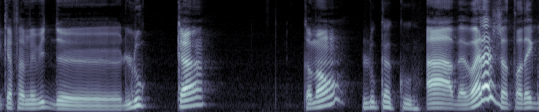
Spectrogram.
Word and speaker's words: Lukaku: Lukaku.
